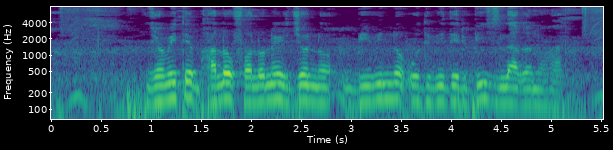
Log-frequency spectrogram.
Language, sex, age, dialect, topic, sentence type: Bengali, male, 41-45, Standard Colloquial, agriculture, statement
